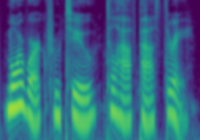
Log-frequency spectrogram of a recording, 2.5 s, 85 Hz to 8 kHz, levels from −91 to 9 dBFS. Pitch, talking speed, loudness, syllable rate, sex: 185 Hz, 190 wpm, -17 LUFS, 3.6 syllables/s, female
